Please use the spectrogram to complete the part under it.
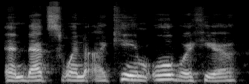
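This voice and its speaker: Liberian-born woman, measured and explanatory. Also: fairly low pitch, steady tone, vocal fry, dark tone. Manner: measured, explanatory, with frequent fillers. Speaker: guest, banking director. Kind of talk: interview talk.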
